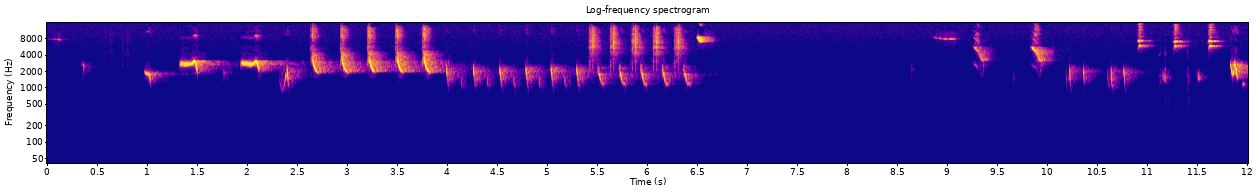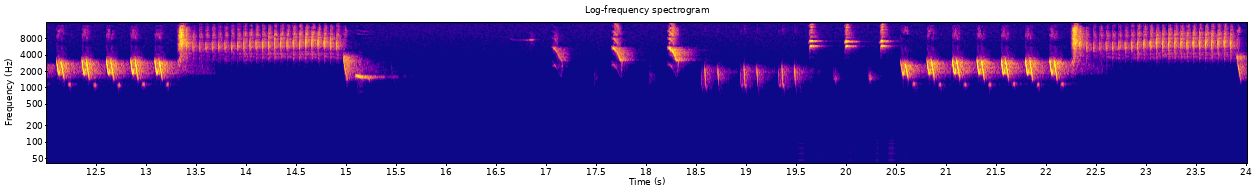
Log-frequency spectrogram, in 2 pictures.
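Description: Thrush nightingale singing three phrases a few seconds apart. Each opens with a few separate notes and runs into fast series of repeated notes; the second and third phrases end in a high, rasping buzz.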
